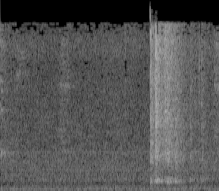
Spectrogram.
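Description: A short handling noise of makeup items being picked up, about one and a half seconds in, over a steady low hum.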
